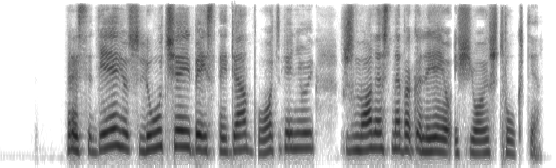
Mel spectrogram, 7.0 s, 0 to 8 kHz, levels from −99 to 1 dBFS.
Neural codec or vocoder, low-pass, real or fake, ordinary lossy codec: codec, 16 kHz, 1 kbps, FunCodec, trained on LibriTTS, 50 frames a second; 7.2 kHz; fake; AAC, 48 kbps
